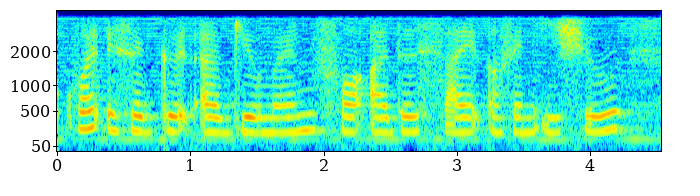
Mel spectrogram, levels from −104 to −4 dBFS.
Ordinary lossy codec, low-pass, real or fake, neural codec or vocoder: none; 3.6 kHz; real; none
